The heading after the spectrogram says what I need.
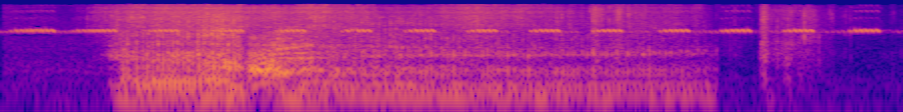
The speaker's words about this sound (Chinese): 是狼群，原来如此。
